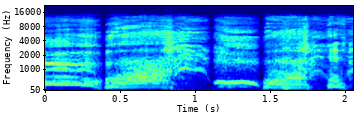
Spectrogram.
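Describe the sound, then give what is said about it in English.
A voice imitates desperate gasping for air: several loud, strained, groan-like breaths in quick succession, continuous with brief catches between them. The gasping demonstrates swapping arms and going to the other side after a mask is torn off. “so basically it looked like i was totally calm and collect and then what i would do is i would swap arms sometimes and go to the other side and just like just gas just go like and”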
